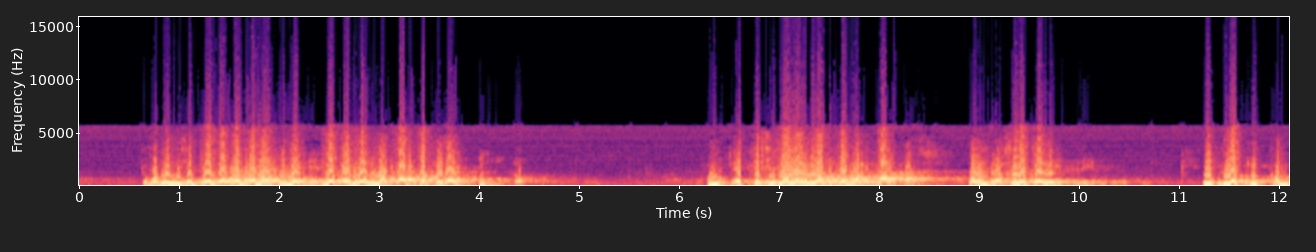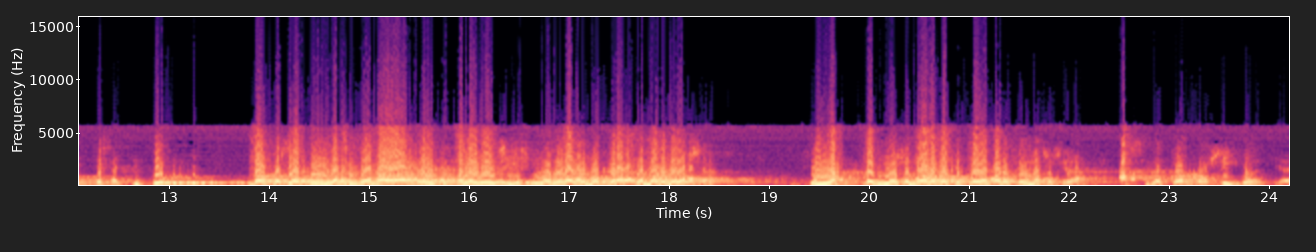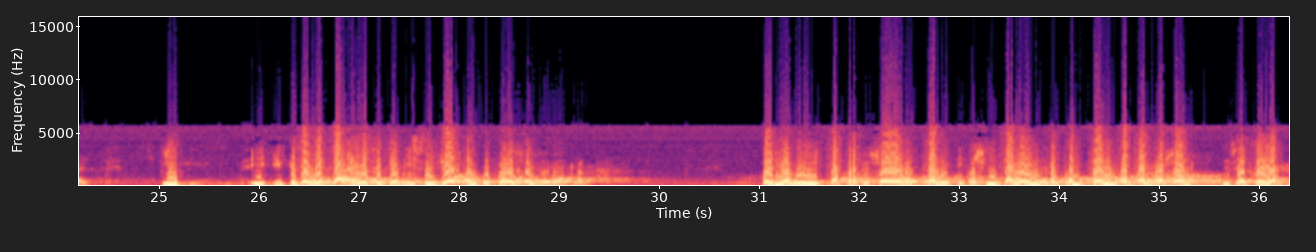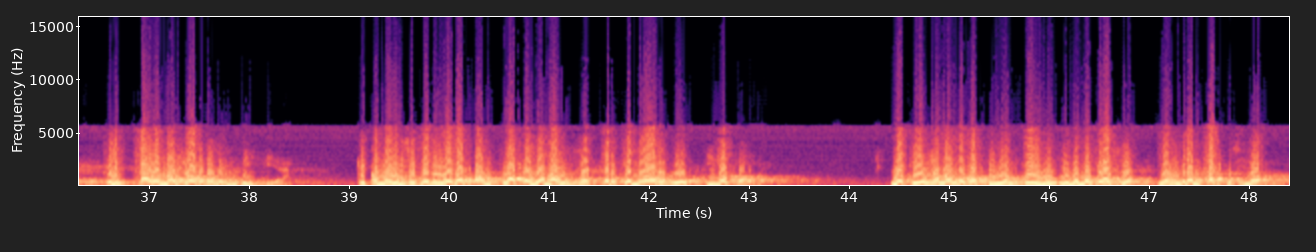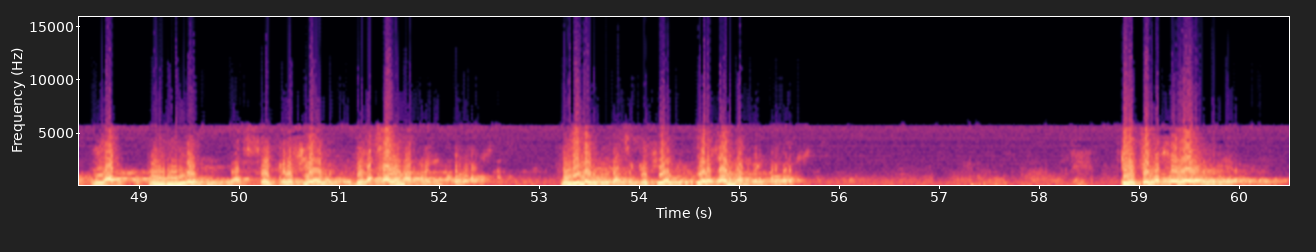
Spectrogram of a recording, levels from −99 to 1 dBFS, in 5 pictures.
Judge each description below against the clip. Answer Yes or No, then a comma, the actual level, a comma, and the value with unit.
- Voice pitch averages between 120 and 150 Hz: No, medium, 185 Hz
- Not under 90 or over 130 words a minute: No, average, 140 wpm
